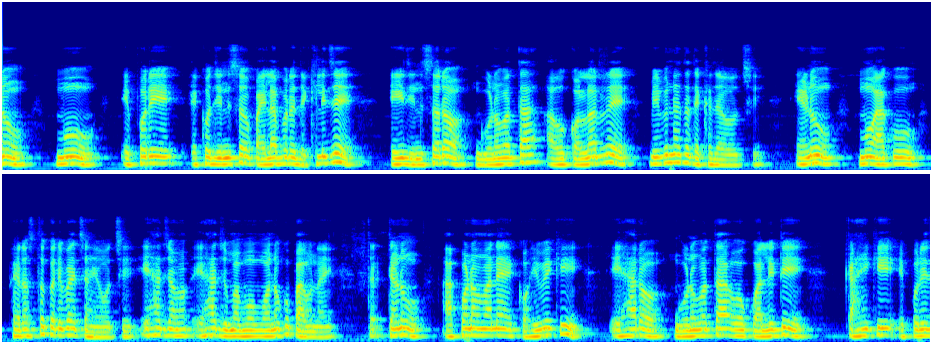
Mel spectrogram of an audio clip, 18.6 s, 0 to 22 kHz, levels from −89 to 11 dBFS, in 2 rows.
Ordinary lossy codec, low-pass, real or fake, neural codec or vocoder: none; none; real; none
